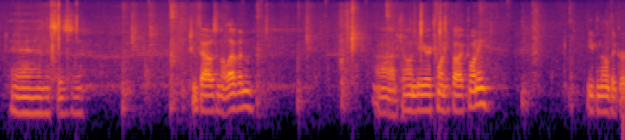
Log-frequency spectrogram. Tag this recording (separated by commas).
Speech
